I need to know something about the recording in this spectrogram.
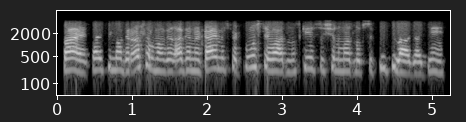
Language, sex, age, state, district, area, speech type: Kashmiri, male, 18-30, Jammu and Kashmir, Baramulla, rural, conversation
